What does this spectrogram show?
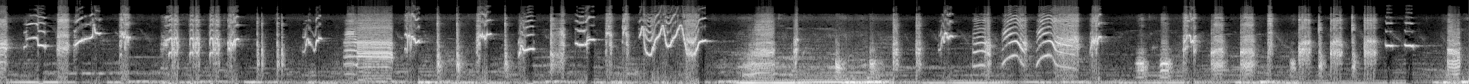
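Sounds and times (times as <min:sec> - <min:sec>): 
Javan myna whistling and chattering: 0:00.2 - 0:14.6.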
